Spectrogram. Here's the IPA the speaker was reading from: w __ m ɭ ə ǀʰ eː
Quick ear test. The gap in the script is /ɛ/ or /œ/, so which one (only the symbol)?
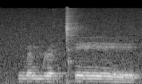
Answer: œ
